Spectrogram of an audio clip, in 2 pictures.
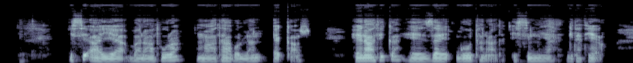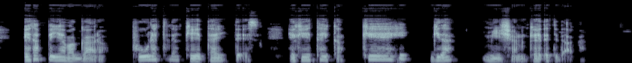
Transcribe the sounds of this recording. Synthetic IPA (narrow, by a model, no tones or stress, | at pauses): ʔɪsːɪʔaːjɪjaːbɐnaːt̪uːɾɐ | maːt̪aːbɔlːɐnɛkʼːa̰ːsʊ̥ | hɛnaːt̪ɪkːɐhe̞ːzːɐjɡoːt̪ːɐnʔa̰ːt̪ɐ̥ʔɪsːɪmːɪjaɡɪd̪ɐt̪ɪjɐ̰ɾɔ̥ | ʔɛt̪ɐpːɛjɐbɐɡːa̰ːɾʔɐ̰ | pʰuːlɐt̪ːɪd̪ɐkʰe̞ːt̪ːɐjd̪̥ɛʔḛːs | hɛke̞ːt̪ːɐjkːɐ | kʰeːhɪ | ɡɪd̪ɐ | miːʃːɐ̰nke̞ːt̪ʼɛt̪ːɪd̪a̰ːkʼɐ̥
